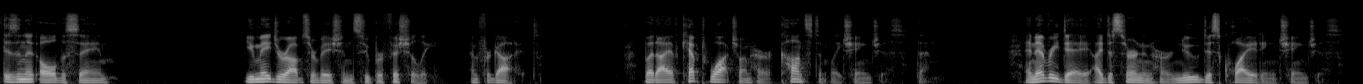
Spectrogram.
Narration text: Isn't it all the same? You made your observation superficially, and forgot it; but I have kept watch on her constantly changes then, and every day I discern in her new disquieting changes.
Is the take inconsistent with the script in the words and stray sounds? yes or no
no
